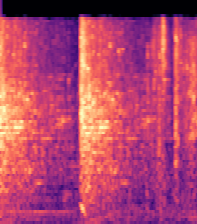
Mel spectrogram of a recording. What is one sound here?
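A blade slashes and strikes with a sharp impact.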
